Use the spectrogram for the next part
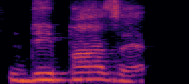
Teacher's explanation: The stress is on the second syllable, not the first one. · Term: stressed syllable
